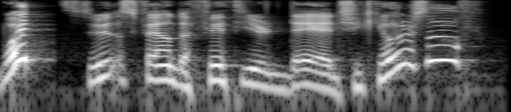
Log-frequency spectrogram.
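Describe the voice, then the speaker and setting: A man's voice: high voice, wildly swooping pitch, brisk, noisy background. A man hosting a gaming video, reading story text aloud and commenting in a jokey, theatrical way. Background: game music.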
